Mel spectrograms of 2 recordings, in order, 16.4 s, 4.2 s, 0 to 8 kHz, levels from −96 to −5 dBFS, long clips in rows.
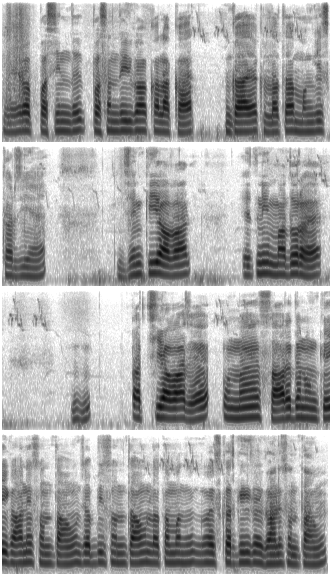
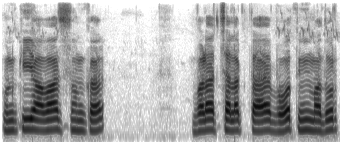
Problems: constant background noise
